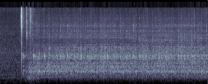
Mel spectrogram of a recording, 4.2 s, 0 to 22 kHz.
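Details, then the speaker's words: 1959 BMW Isetta sat 40 years, first crank on 12 volt battery: starter clacks in, then steady whir with faint sluggish beat; turns over slowly and rough, not as fast as expected. "Turning over. Yeah. Don't sound the greatest though, does it? Sure don't. Not turning over very fast either, like you'd think it would with the 12 volt."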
